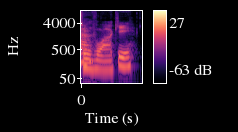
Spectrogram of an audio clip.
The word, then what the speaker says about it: souvlaki: Souvlakia? Oh, yeah. Souvlaki? Lamb How do you spell it?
